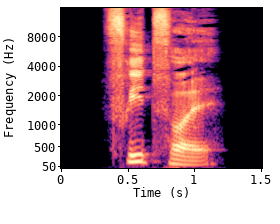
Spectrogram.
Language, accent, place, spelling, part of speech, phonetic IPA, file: German, Germany, Berlin, friedvoll, adjective, [ˈfʁiːtˌfɔl], De-friedvoll.ogg
- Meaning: placid, peaceful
